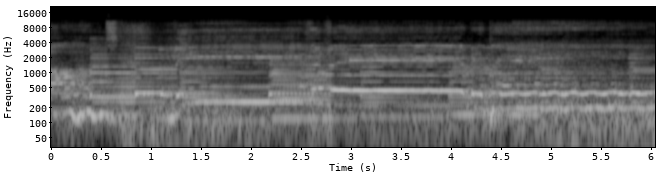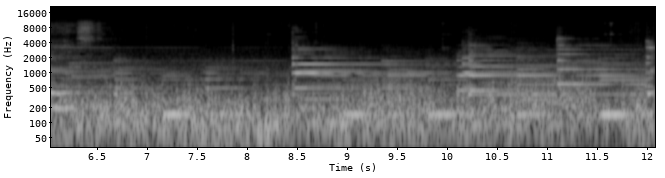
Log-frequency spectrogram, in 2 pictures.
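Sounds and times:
grand piano playing: 0:00.0 - 0:12.0.

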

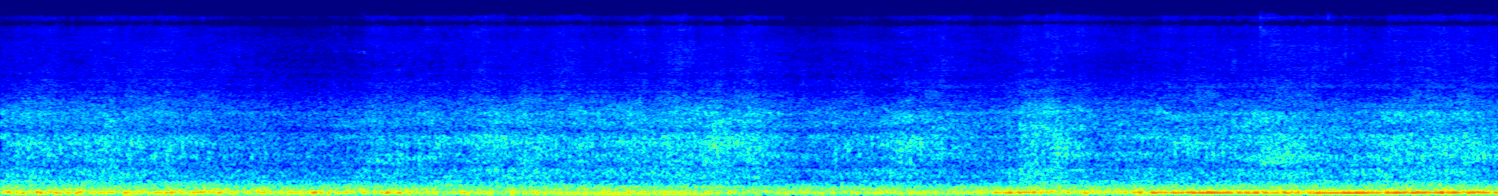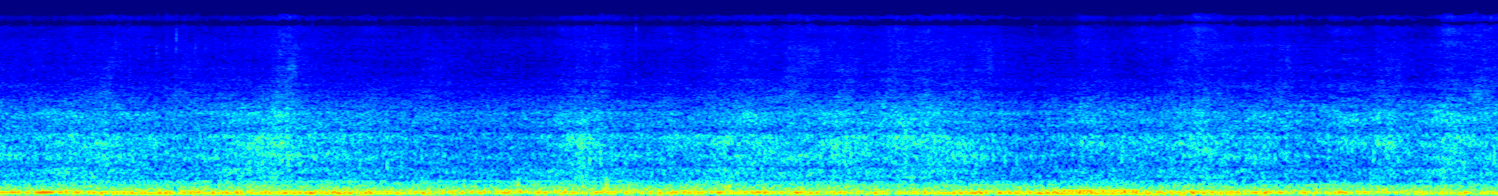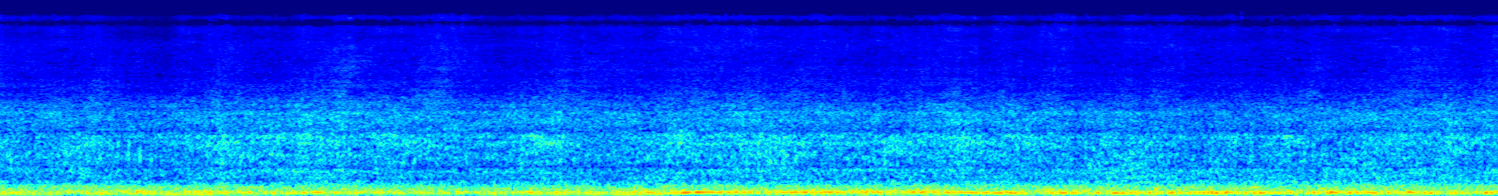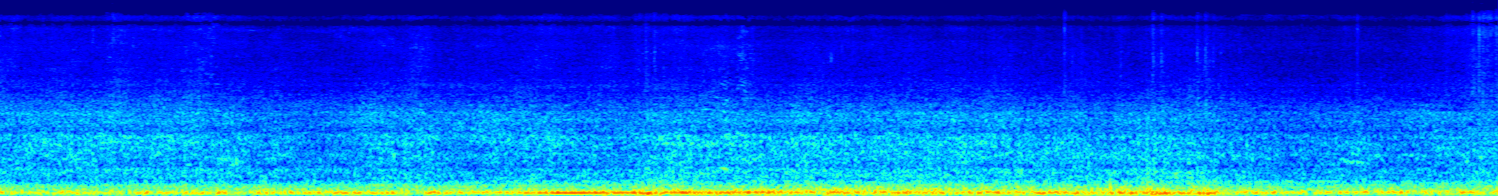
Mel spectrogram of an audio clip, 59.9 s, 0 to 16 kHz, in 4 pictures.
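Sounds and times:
car cabin road rumble: 0:00.0 - 0:59.9.

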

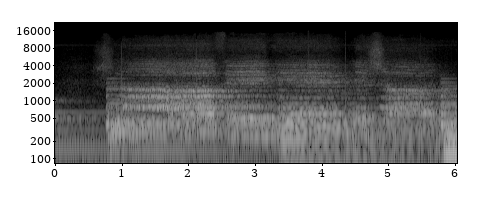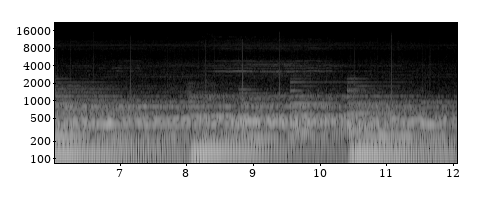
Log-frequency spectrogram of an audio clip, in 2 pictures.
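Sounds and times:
girls' choir singing: 0:00.6 - 0:12.0.

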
